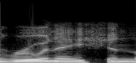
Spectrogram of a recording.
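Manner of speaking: ordinary talk, nothing marked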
